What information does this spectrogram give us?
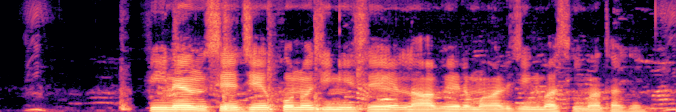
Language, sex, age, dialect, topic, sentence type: Bengali, male, <18, Standard Colloquial, banking, statement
